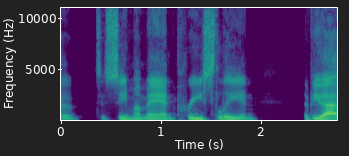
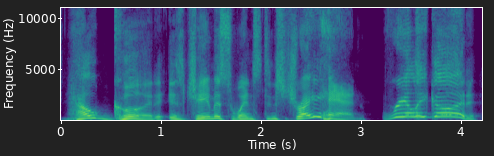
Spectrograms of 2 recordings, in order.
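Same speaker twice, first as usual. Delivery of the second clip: impressed; 7 semitones higher, 3 dB louder, much slower than usual. Real, not acted. Host gushing over clip.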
